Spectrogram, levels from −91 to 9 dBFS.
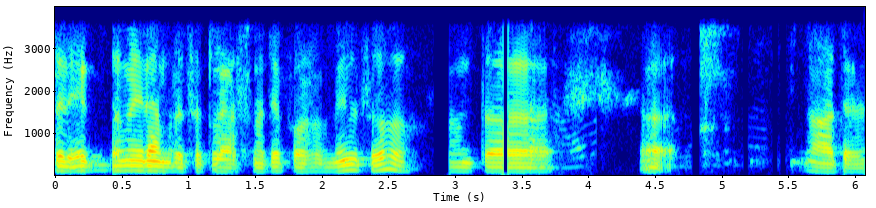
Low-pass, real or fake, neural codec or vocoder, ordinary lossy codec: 3.6 kHz; real; none; none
